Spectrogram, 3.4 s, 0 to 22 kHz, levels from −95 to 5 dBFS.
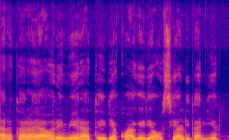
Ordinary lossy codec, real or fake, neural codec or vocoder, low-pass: none; real; none; none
